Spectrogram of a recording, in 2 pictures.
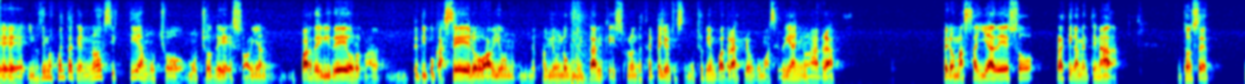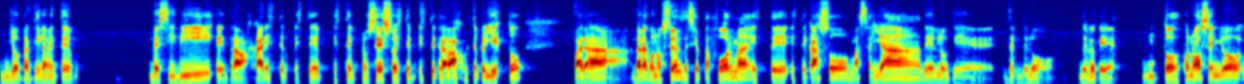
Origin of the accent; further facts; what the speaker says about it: Puerto Montt, Los Lagos, Chile; yo soy oriundo de Puerto Montt, nacido y criado en Puerto Montt, de hecho yo estoy acá en Puerto Montt también.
